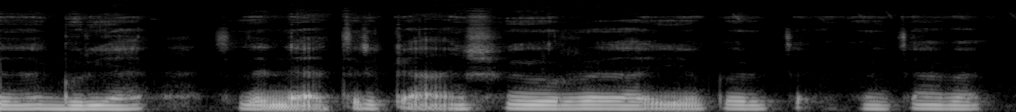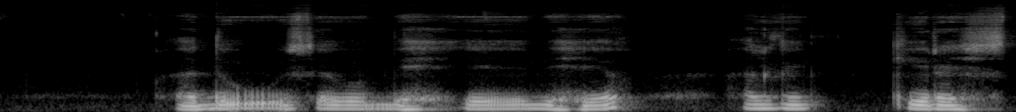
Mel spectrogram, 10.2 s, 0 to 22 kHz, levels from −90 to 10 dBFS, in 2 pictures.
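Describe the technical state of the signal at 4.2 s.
At 4.2 s the speech signal is intact, with no audible dropout, distortion, glitch or other technical fault at that point.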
